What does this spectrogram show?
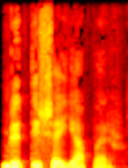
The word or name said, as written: शैया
